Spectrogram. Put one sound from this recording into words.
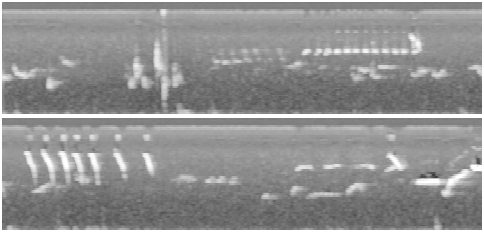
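A songbird sings a varied song of whistles, trills and rapid chirps close by.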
